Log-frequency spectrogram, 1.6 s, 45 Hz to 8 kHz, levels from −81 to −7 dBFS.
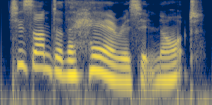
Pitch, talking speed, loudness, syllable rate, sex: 210 Hz, 300 wpm, -16 LUFS, 6.2 syllables/s, female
